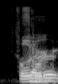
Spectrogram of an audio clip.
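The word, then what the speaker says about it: Foeder: The Fooder series, I think is the right way to say that. Fodder? Fodder, yep. It's the beer, whatever they put beer in the big casks.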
